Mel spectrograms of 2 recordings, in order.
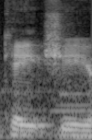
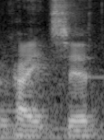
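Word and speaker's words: Cait Sith: to fight them solo as Ki or kite Sith depending on how you want to pronounce it um and it just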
